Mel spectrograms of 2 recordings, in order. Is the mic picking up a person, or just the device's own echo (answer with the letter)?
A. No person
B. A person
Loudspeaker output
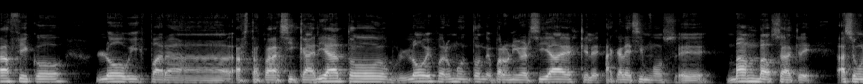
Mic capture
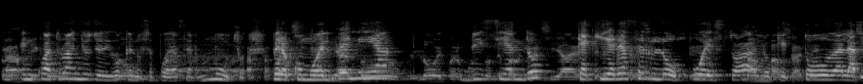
B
